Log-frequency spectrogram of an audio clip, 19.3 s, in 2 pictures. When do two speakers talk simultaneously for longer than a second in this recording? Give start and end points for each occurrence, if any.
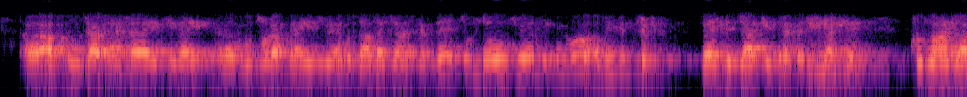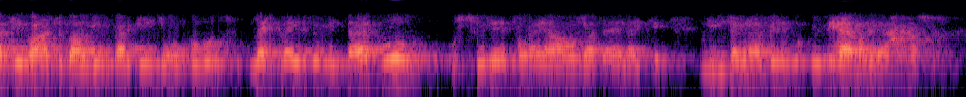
none

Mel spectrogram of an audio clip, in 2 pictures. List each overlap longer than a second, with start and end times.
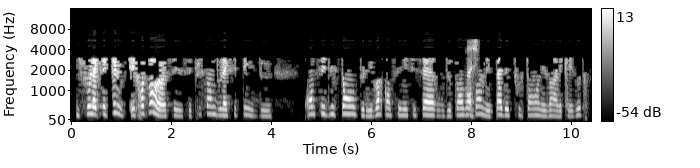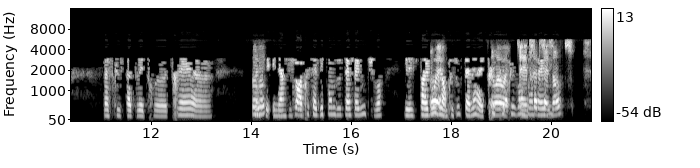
18.8-20.1

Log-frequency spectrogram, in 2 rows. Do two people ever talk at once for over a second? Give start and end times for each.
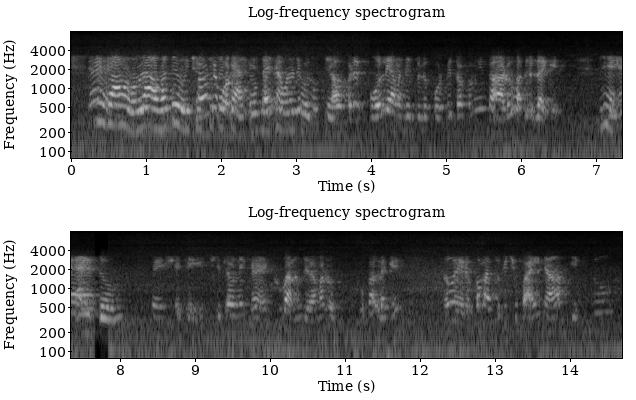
1.6-3.4

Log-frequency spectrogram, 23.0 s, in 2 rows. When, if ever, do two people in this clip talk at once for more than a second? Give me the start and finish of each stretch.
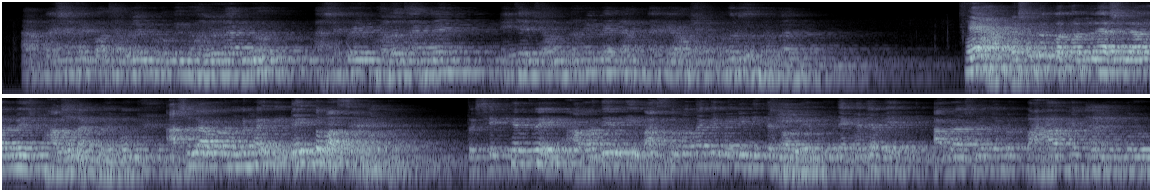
none

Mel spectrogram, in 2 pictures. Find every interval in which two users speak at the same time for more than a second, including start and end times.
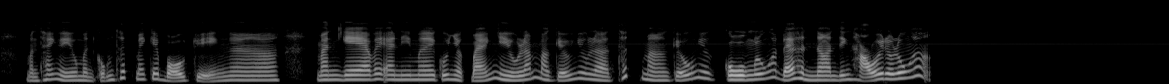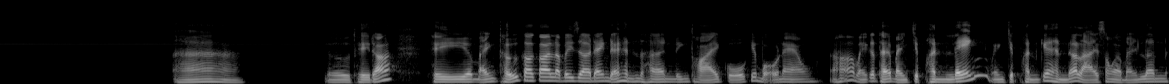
none

